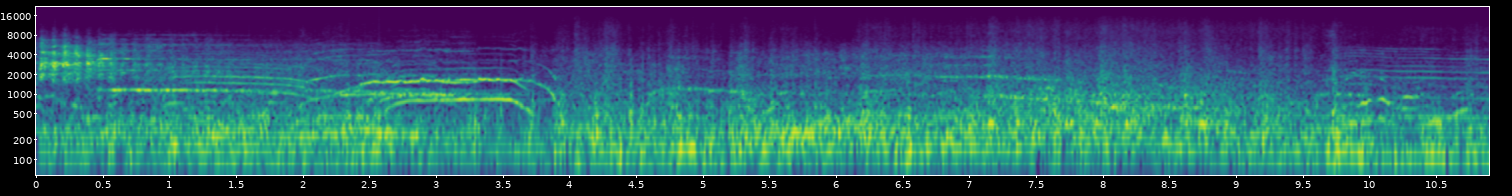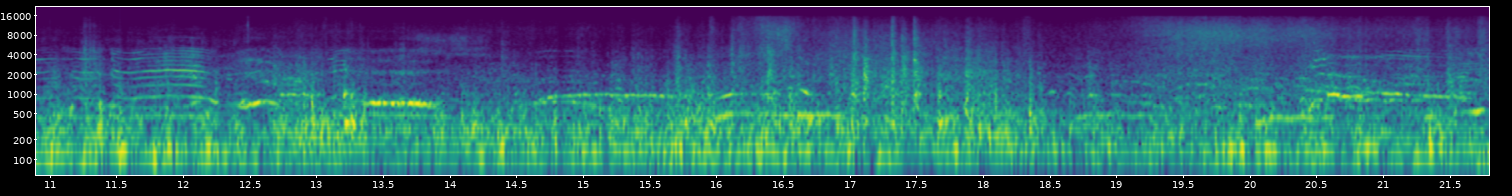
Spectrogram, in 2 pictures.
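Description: Mine-train roller coaster cars running along their track with a steady low rumble, riders' voices calling and whooping over it through the ride.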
